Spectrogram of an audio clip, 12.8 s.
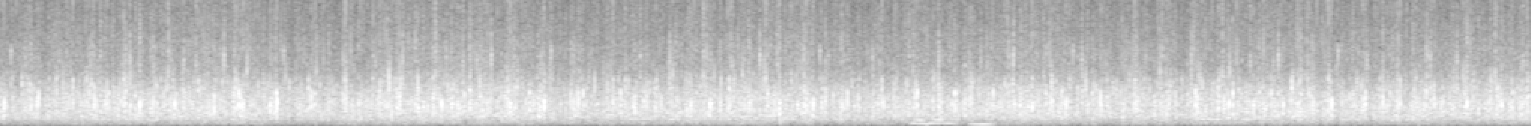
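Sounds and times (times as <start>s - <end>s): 
theater audience applause: 0.0s - 12.7s.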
